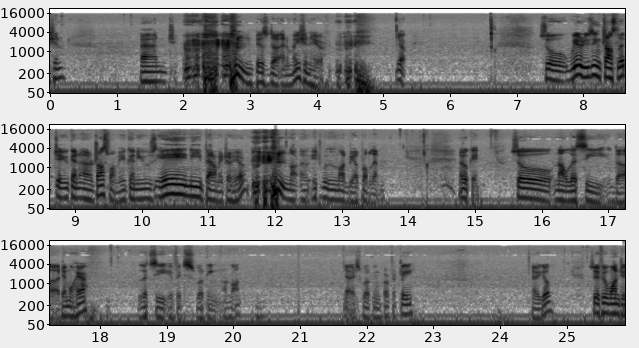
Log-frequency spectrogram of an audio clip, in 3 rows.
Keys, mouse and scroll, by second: 0.1 click, 1.2 click, 2.4 click, 3.5-4.1 scroll up 2, 4.2-5.9 drag, 6.5 scroll up 1, 6.7-7.8 drag, 8.2 scroll up 1, 14.1 click, 15.8-16.2 scroll up 1, 16.4 click, 17.0 scroll up 1, 18.2 click, 25.3 click.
